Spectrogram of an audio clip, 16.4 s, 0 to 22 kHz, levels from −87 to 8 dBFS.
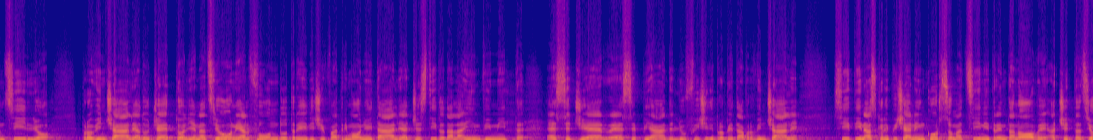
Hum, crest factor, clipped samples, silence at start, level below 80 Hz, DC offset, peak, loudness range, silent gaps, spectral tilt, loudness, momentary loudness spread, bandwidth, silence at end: none; 18 dB; under 0.1%; 0 s; -62 dBFS; under 0.1%; -14 dBFS; 3 LU; none; -4 dB/octave; -30 LUFS; 7 LU; over 20 kHz; 0 s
